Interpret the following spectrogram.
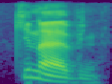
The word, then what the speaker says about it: Cynefin: na tomada de decisões que neve uma palavra galiza que significa habitat ea pronúncia mais próxima em português seria que neve vamos construir o flamengo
